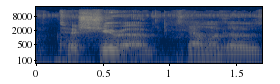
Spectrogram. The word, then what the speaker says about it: Teixeira: Yeah, he's fighting Glover Teixeira.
